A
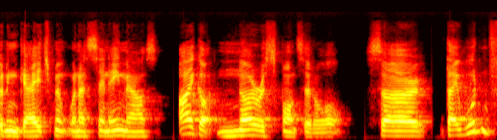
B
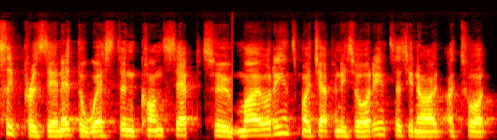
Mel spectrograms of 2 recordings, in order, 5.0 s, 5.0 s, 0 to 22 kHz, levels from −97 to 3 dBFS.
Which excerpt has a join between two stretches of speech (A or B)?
B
